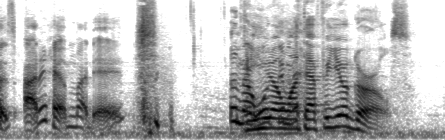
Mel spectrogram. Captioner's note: sniffles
